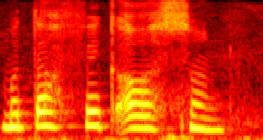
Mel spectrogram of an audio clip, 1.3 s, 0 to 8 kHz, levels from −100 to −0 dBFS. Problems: constant background noise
